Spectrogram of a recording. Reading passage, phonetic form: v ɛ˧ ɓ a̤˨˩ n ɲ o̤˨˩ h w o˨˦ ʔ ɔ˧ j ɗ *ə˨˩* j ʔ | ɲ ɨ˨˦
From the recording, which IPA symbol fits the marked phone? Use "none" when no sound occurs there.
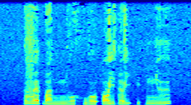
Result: ə̰˧˨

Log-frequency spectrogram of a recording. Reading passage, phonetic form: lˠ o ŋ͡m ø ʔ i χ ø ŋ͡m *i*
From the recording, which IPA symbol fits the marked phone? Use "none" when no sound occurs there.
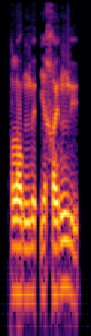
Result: y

